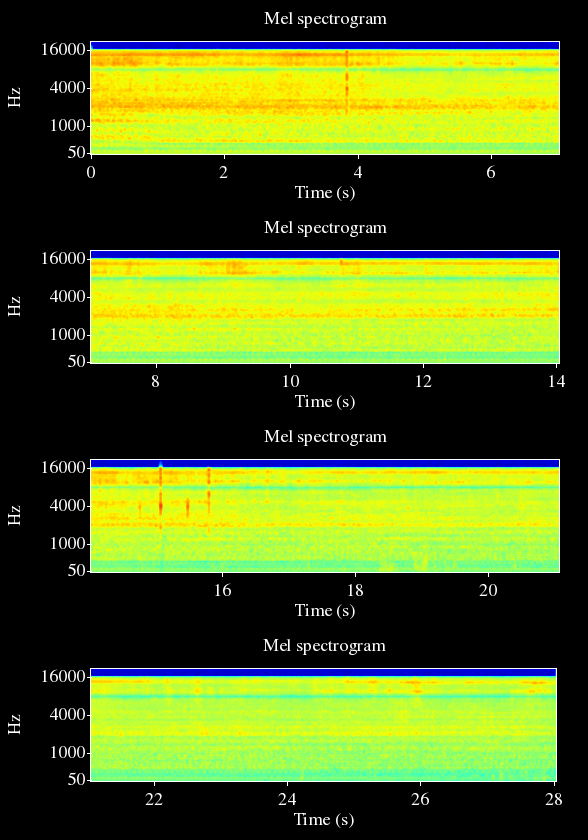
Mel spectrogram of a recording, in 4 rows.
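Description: White 4-155 tractor running steadily while its snowblower throws snow: an even engine drone under a rushing hiss of blown snow, growing gradually fainter as the tractor moves off.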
